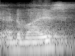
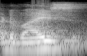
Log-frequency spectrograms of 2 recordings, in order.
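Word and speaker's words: advice: है दो वर्ड है जैसे एडवाइस एक एडी वी आई सी इसको एडवाइस प्रोनाउंस करेंगे एडवाइस रिकमेंडेशन सलाह और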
